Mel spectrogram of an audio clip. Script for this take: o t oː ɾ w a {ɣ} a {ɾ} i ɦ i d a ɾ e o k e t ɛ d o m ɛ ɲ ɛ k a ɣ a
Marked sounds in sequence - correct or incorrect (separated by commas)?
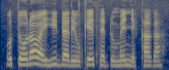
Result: incorrect, incorrect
